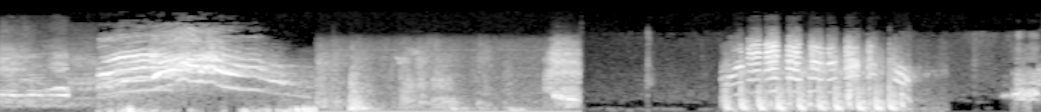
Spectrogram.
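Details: Domestic cat giving a loud, drawn-out meow that rises and then falls in pitch, followed by rough, noisy sounds, a brief silence, then a rapid pulsed, throaty series of harmonic calls and a short final note indoors.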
